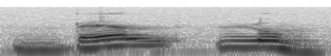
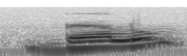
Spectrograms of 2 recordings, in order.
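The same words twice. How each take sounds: First: "bellum" as bel... lum, two drawn-out syllables; separated double L. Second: "bellum" as one word, lifted at the end; double L sounded. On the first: Teacher demonstrating two L sounds, syllables held apart. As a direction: slowly split "bellum" between the two Ls. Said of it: "se pronunciam em dois sons". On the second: Teacher repeats the Latin example for learners, clearly articulated. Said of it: "se pronunciam separadamente". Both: Shown as a demonstration.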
